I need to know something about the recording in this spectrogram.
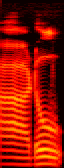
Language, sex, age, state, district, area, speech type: Telugu, male, 45-60, Andhra Pradesh, West Godavari, rural, read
